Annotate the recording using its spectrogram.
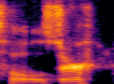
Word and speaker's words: Holzer: Is it Holder or Holzer? It's Holzer.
